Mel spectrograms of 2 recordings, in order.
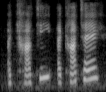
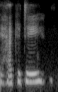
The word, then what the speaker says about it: Hecate: Um Yeah, I know uh most people I think say Hecate, but huh. I don't Um know. I was talking to Catherine Soros, though, who's from Greece, and she pronounces it Akate. It's like the H is silent. Akate.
